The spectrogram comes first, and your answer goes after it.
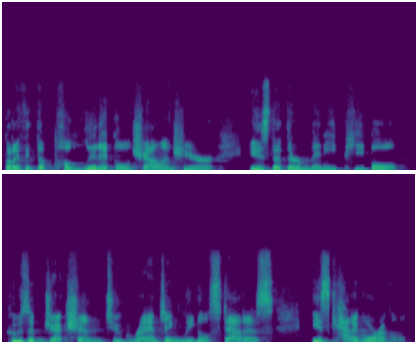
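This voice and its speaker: A man's voice: medium pitch, lively intonation, normal speed. A man speaking as a guest author, explaining his points in an analytical, orderly way. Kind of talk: conversational discussion.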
